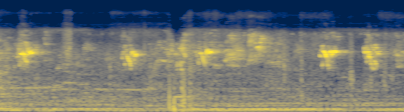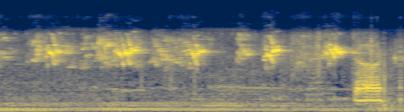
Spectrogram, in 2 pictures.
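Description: Small birds chirping: short, high chirps repeated about two to three times a second, over a low steady hum.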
